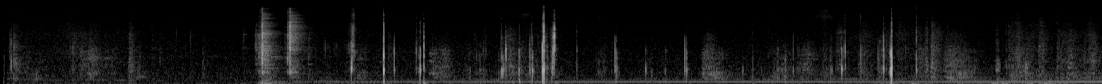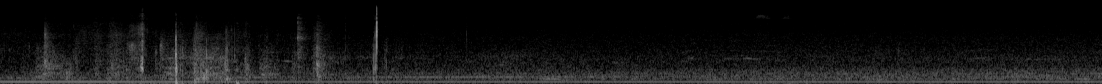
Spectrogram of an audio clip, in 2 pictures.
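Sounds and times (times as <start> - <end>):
fan air noise: 0.1 - 22.0
fan motor hum: 0.1 - 22.0.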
